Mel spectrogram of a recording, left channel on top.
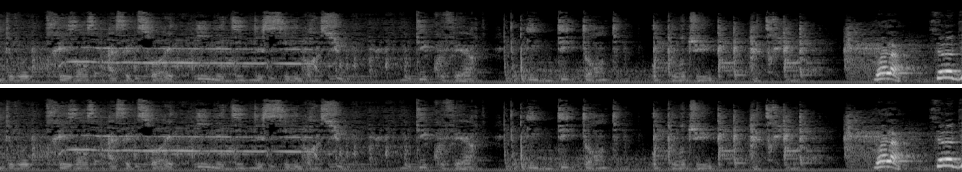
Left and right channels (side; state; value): both; identical; correlation 1.00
